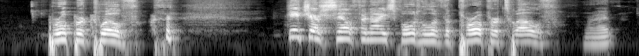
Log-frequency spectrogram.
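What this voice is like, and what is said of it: Bad put-on Irish accent. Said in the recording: “Probably a horrible Irish accent, I apologize.”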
